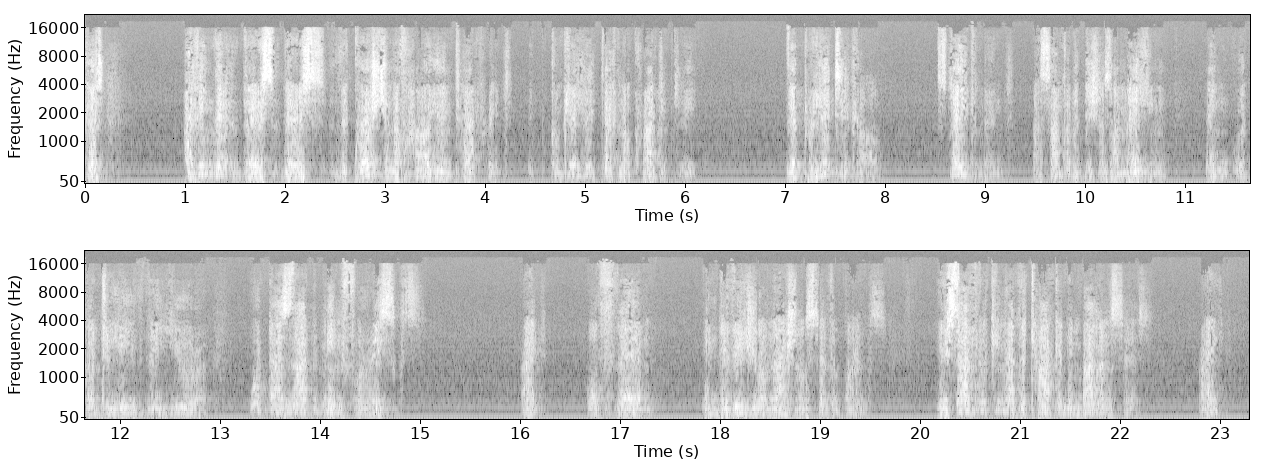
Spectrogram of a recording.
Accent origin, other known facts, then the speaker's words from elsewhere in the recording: Limassol, Limassol District, Cyprus; Limassol, I'm from Limassol, by the way.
